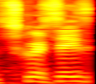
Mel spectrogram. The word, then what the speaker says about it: Scorsese: I was gonna say because it rhymes with Scorsese. Franzese. Yeah, but Scorsese is actually Scorsese.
